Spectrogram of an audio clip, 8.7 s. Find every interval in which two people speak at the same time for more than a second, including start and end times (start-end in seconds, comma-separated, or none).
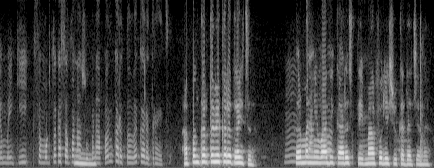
5.9-7.4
